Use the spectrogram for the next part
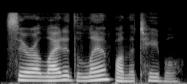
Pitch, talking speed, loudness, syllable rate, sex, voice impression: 175 Hz, 225 wpm, -15 LUFS, 5.8 syllables/s, female, very feminine, very adult-like, very thin, slightly tensed, weak, bright, soft, very clear, slightly halting, slightly raspy, cute, slightly cool, very intellectual, refreshing, very sincere, very calm, very friendly, very reassuring, unique, very elegant, slightly wild, very sweet, lively, very kind, slightly sharp, modest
